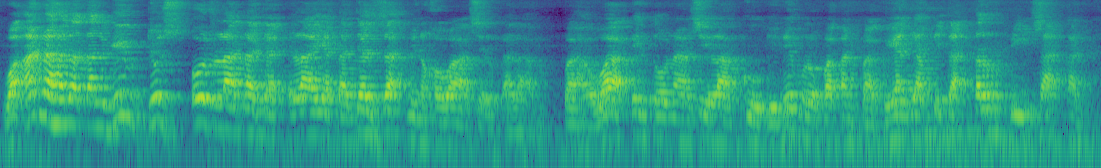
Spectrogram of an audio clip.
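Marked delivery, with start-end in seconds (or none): 0.0-5.5 raised, louder recitation of the Arabic; Arabic text reading. Acted. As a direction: read the Arabic passage out formally. Reads Arabic text aloud.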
